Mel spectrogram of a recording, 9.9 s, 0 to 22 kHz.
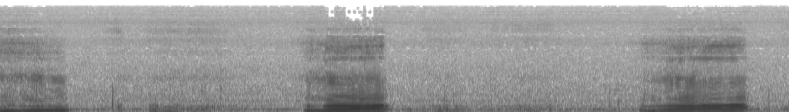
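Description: Rhythmic rattling snores with a buzzing, tonal edge, roughly 14 a minute, separated by quiet breaths. A dog snoring.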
